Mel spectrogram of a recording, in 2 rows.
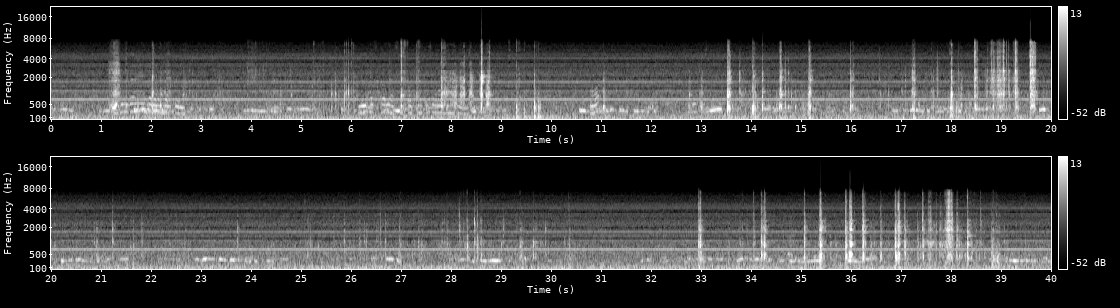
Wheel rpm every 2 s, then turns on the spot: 0, 0, 0, 0, 0, 0, 0, 0, 0, 0, 0, 0, 0, 0, 0, 0, 0, 0, 0, 0.
none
